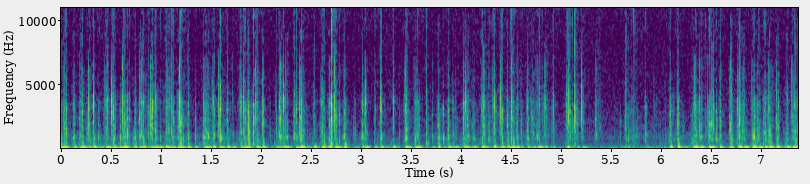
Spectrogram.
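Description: Fingertips type quickly on the flat chiclet keys of a thin white plastic keyboard held in both hands. A dense run of short, dry key taps with a low, soft thud carries on throughout. It quiets briefly around the five-second mark before picking back up.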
